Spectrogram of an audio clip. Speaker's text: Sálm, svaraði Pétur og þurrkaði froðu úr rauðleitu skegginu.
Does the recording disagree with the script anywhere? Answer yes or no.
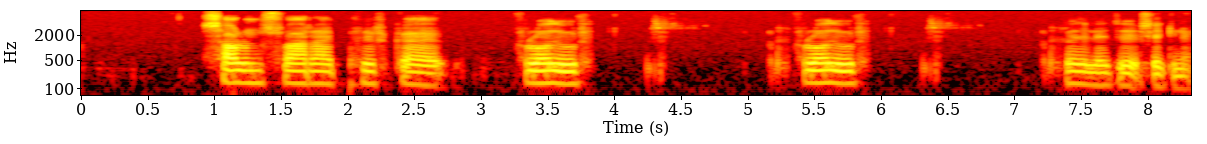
yes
